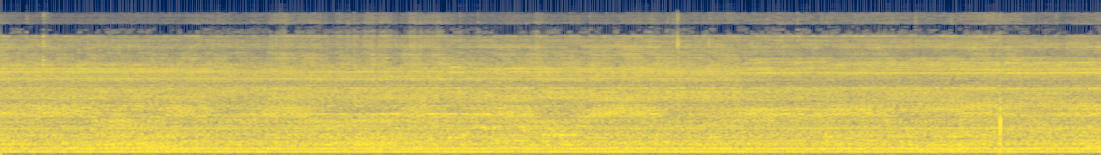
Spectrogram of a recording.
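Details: Running LG microwave oven: steady, loud drone with a constant hum. Noisy turntable motor.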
